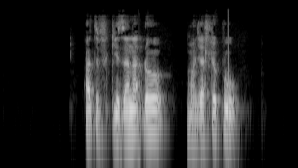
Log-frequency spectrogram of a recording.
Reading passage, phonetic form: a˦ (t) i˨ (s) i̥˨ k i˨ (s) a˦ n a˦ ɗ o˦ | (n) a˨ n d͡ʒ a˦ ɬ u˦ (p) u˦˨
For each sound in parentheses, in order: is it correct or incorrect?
correct, incorrect, incorrect, incorrect, correct

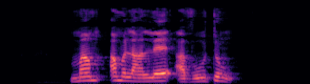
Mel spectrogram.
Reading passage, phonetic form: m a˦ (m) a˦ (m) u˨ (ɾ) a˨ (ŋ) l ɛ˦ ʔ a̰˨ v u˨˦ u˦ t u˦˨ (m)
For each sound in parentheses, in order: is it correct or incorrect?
correct, correct, incorrect, correct, incorrect

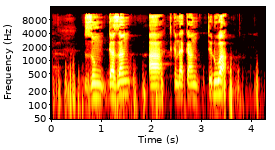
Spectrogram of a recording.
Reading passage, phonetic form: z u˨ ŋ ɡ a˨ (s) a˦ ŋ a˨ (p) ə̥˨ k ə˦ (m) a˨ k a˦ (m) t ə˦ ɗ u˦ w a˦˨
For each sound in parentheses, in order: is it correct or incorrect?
incorrect, incorrect, incorrect, incorrect

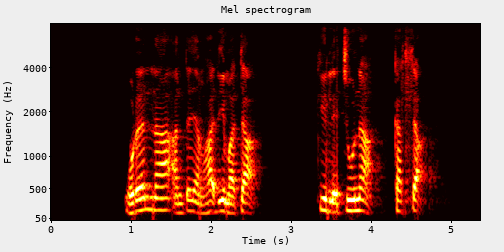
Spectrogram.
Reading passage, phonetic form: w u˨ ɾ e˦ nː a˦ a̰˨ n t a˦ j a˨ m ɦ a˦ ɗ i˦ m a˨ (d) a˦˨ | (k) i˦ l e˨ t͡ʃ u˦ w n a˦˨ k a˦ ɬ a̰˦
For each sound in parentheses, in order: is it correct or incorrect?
incorrect, correct

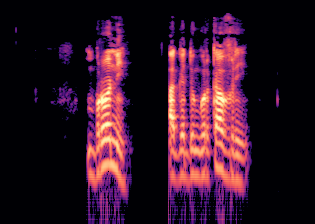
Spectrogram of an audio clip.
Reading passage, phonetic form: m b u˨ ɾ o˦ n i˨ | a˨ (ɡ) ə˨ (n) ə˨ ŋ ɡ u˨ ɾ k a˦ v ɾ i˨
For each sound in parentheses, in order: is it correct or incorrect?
correct, incorrect

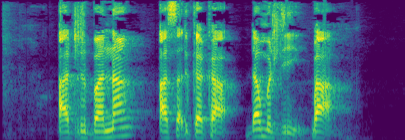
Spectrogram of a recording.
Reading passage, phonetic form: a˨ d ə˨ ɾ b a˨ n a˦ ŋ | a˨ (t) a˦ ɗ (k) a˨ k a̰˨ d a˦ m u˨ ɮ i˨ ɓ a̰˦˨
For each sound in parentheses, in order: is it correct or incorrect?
incorrect, correct

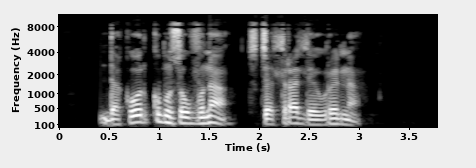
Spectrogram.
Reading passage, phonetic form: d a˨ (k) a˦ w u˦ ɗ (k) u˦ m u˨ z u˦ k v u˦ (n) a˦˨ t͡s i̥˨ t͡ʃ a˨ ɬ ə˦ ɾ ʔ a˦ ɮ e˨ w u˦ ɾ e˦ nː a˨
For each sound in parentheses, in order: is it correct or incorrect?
correct, correct, correct

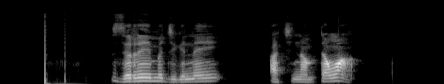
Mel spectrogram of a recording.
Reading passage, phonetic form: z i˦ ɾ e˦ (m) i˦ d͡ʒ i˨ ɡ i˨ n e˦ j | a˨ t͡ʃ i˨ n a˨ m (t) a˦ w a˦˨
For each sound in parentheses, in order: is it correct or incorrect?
correct, correct

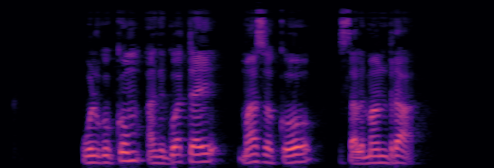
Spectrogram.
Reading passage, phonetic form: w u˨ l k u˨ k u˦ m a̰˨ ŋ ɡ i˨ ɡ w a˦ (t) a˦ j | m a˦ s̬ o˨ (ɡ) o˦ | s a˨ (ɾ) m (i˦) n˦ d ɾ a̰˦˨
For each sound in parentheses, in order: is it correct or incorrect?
correct, incorrect, incorrect, incorrect

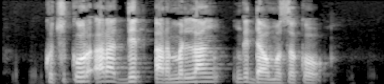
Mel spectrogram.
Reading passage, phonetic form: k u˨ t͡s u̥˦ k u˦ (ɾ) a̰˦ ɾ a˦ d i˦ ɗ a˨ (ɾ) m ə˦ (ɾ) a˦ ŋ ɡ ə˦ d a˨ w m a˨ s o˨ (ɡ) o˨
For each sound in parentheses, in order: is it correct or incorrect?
correct, correct, incorrect, incorrect

